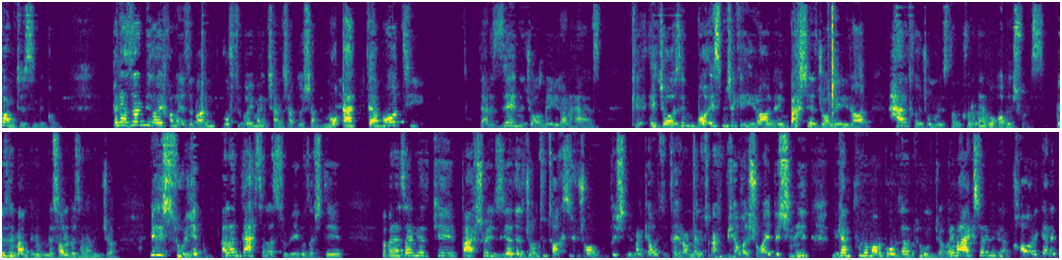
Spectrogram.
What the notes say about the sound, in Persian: در این برنامه که جمعه نوزدهم شهریور در اینستاگرام ضبط شده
